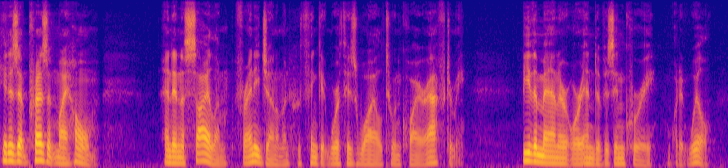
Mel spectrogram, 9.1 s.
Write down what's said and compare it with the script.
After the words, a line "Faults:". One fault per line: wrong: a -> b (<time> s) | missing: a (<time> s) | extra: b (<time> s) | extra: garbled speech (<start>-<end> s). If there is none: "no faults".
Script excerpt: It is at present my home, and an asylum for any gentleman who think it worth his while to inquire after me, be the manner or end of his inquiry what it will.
It is at present my home, and an asylum for any gentleman who think it worth his while to inquire after me, be the manner or end of his inquiry what it will.
Faults:
no faults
